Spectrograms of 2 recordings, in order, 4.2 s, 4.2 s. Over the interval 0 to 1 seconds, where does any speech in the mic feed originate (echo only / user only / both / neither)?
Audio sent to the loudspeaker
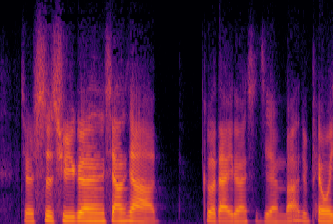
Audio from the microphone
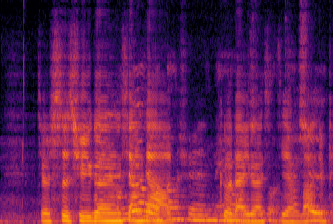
echo only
